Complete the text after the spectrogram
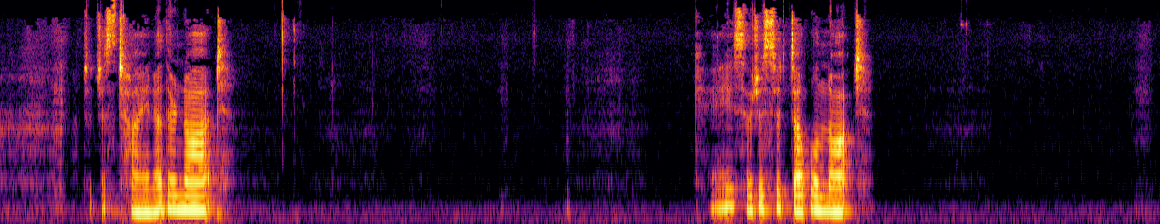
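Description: Paper rustles softly as hands fold it.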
